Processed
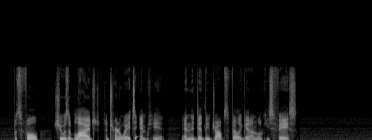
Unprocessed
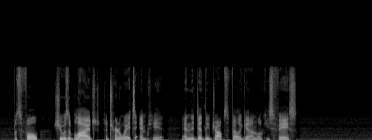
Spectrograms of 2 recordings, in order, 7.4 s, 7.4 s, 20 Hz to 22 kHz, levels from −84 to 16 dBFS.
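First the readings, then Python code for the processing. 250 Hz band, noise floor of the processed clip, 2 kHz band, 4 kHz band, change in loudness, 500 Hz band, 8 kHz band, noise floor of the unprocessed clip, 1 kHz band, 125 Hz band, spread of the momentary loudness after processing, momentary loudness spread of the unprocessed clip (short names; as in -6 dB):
-0.5 dB, -70 dBFS, 0.0 dB, 0.0 dB, -0.5 dB, 0.0 dB, 0.0 dB, -62 dBFS, 0.0 dB, -4.5 dB, 17 LU, 17 LU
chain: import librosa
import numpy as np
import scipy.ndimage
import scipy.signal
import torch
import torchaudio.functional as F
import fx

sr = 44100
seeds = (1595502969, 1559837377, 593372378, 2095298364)

y = scipy.signal.sosfilt(scipy.signal.butter(4, 150.0, 'highpass', fs=sr, output='sos'), x)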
